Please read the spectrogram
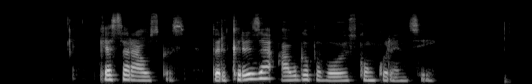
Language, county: Lithuanian, Vilnius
